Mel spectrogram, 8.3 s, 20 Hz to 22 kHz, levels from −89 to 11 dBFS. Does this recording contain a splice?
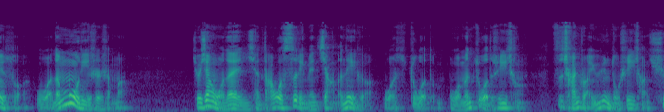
no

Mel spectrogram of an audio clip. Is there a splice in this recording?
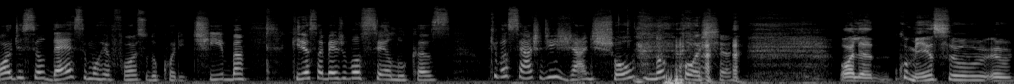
yes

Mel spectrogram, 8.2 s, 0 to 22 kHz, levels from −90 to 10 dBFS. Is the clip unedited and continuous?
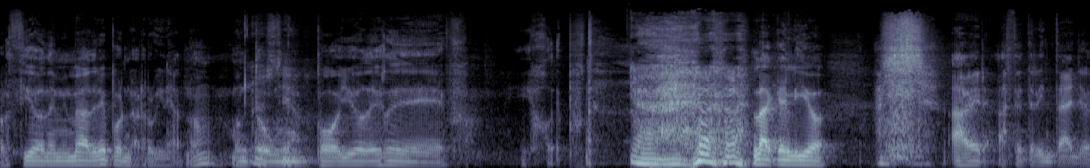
no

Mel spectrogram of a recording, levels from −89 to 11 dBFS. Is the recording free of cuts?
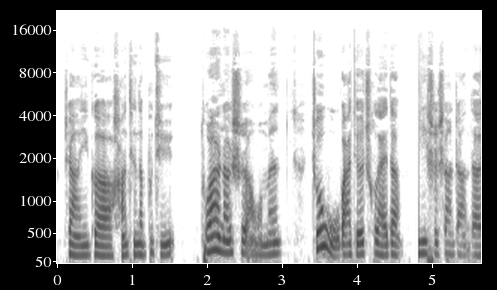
yes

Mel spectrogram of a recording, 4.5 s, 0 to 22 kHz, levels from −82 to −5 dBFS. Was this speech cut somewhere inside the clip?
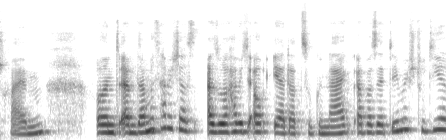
no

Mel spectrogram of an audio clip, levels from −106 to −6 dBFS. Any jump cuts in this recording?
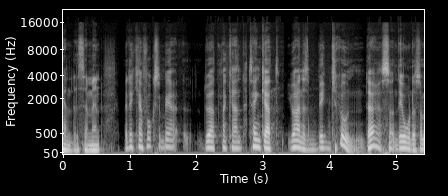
no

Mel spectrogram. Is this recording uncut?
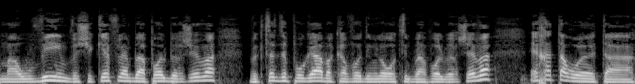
no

